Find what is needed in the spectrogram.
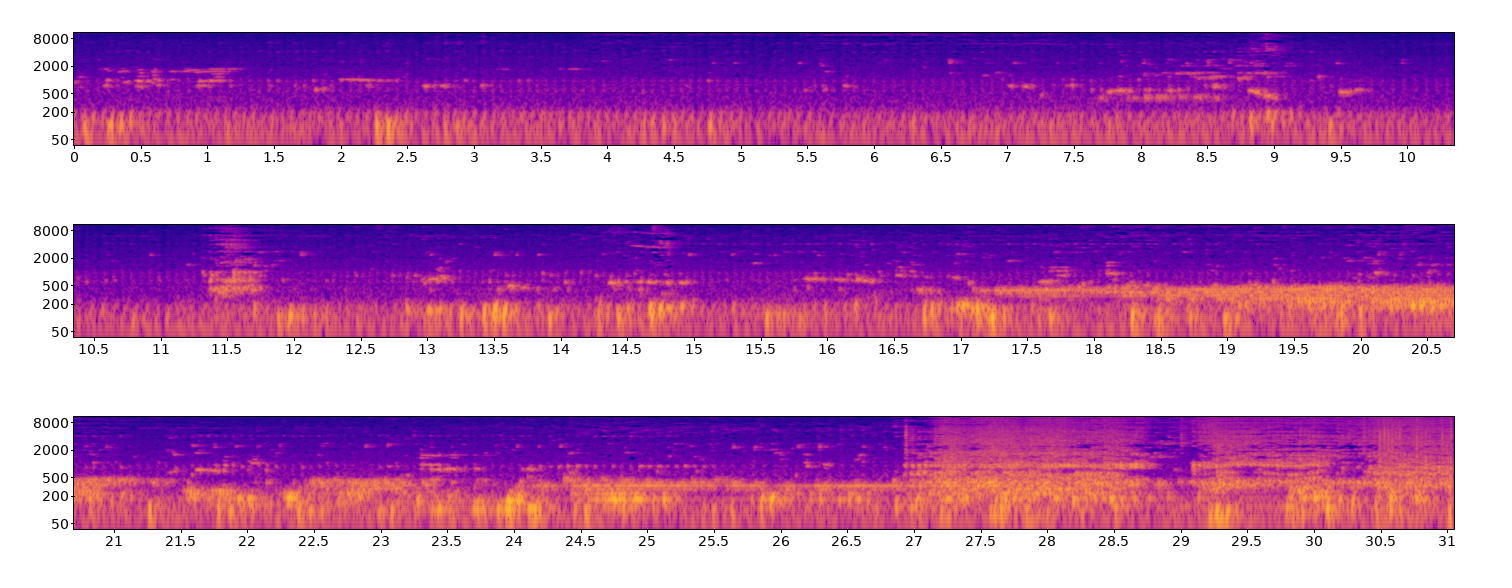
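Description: Street traffic with motorcycle engines running under a steady low rumble. It grows louder about halfway through, and a loud rush of noise comes in over the last few seconds.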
